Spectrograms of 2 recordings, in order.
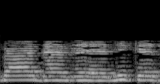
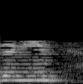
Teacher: بطلع لساني في الذال لازم، وما طلعش لساني في الزاي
